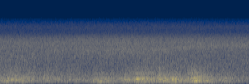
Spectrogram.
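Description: Heavy rain pouring steadily, with a few louder, deeper swells about three to four seconds in.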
